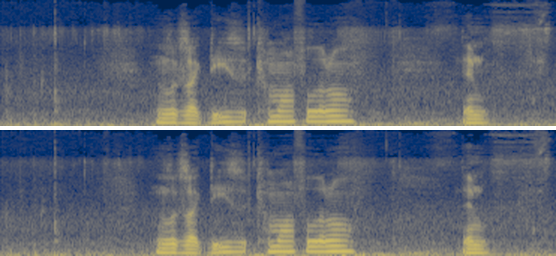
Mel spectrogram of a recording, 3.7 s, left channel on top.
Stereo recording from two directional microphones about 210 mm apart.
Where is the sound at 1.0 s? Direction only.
Centre (ahead or behind).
